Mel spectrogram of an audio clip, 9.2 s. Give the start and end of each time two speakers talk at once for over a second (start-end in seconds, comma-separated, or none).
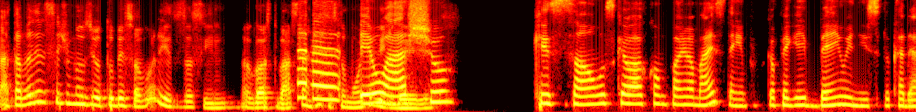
3.0-4.3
